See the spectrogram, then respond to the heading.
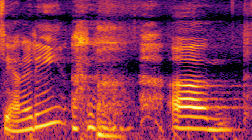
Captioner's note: chuckles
